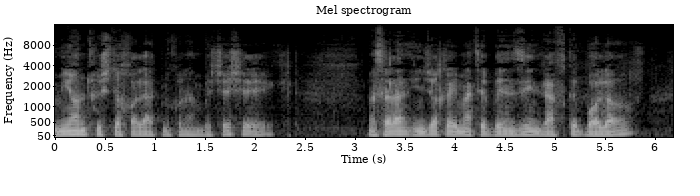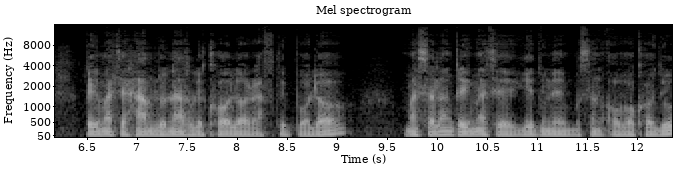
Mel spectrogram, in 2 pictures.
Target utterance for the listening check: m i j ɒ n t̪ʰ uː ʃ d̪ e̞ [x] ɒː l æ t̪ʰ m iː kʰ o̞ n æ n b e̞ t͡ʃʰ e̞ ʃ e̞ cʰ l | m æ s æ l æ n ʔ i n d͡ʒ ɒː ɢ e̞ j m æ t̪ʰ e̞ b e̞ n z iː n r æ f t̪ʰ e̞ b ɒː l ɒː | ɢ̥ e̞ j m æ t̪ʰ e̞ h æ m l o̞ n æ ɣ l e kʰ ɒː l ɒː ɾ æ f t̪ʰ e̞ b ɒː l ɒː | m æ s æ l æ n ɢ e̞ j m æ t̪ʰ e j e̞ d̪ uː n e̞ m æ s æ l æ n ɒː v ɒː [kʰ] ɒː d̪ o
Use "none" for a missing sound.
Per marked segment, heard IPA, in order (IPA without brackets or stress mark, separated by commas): x, kʰ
